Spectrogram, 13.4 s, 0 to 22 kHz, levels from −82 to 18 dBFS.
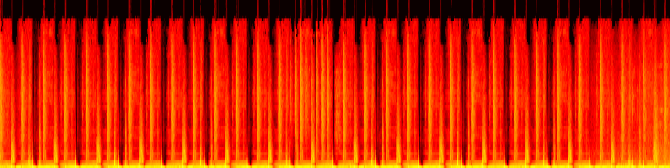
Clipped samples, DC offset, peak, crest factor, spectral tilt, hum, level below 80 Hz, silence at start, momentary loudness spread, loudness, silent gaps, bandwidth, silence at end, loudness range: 0.3%; under 0.1%; 0 dBFS; 6 dB; -5.5 dB/octave; none; -10 dBFS; 0 s; 2 LU; -8 LUFS; none; 20 kHz; 0 s; 0 LU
